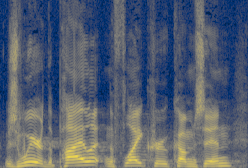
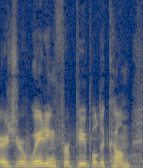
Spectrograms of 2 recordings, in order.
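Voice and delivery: ordinary delivery

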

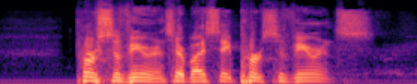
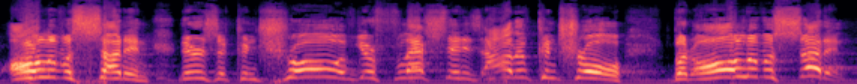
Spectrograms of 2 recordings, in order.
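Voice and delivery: loud, high, driving sermon; full-force preaching; 8 semitones higher, 5 dB louder than usual. Acted. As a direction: build the sermon to a roar.

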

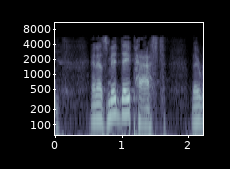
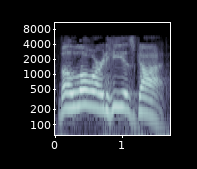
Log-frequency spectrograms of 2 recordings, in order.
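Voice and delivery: louder, higher ringing cry of The Lord, he is God; loud proclamation; 5 semitones higher, 8 dB louder, slower than usual. Retold or imitated. People seeing the glory of God: loud triumphant proclamation. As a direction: shout it out as a declaration.

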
